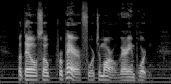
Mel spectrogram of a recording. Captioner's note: none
